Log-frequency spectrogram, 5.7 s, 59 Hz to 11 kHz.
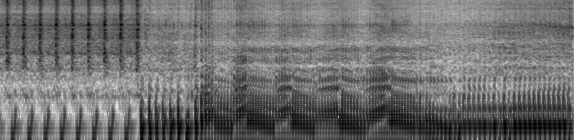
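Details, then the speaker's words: Honda Fan 160 (CG 160) after fitting a silent prepared cam, valve clearance left a little loose: even idle with light steady tick about three per second, revs rise cleanly; tappet noise normal. "ó parou lenta filé se você não tá fazendo barulho se vocês montar com 10 de folga tem moto que vai aceitar viio que não parou lenta é só subir para 15 de folga não vai precisar passar mais disso casou com 15 e olha o barulho mano pode chegar perto mais proso original Man"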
